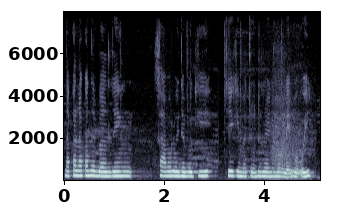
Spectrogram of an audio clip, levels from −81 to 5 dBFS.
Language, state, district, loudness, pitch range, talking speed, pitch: Manipuri, Manipur, Imphal West, -12 LUFS, 200-220 Hz, 115 wpm, 210 Hz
